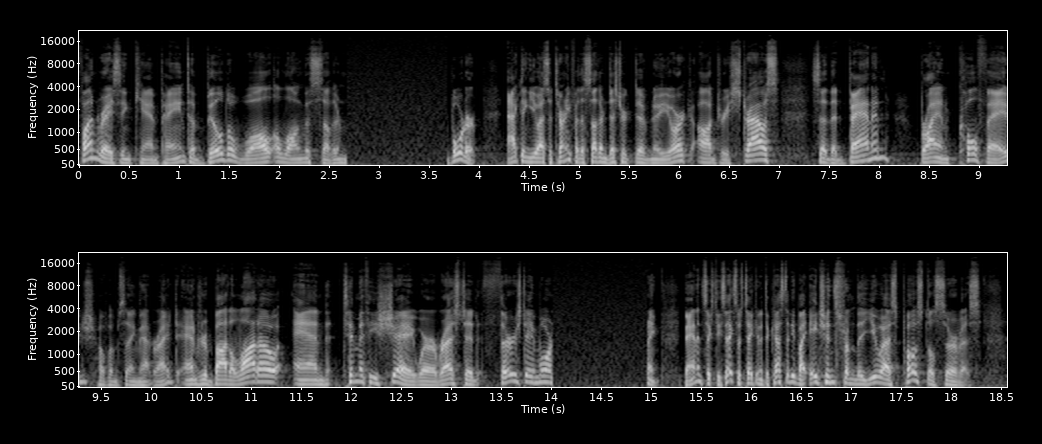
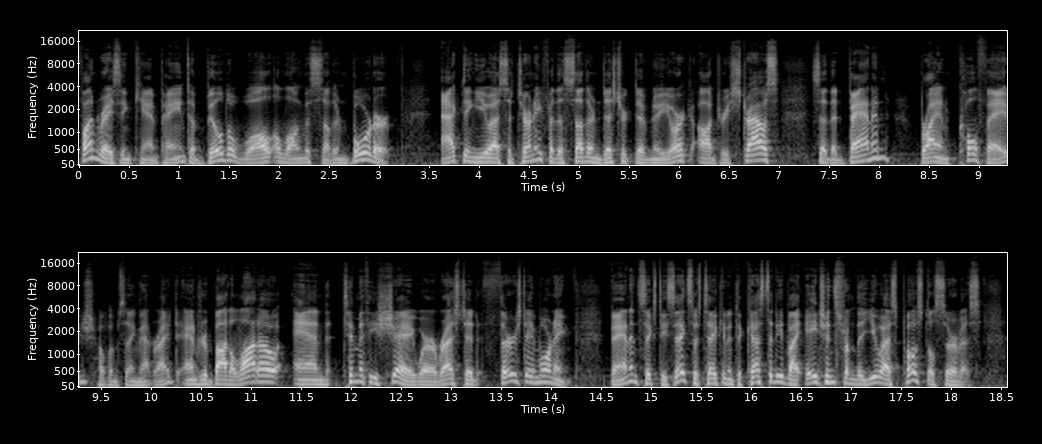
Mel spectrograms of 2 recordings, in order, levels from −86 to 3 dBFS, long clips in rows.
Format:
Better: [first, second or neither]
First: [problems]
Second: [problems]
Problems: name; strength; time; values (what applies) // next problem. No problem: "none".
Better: second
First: audio freezing; at 2.5 s for 1 s and at 14 s for 1 s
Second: none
